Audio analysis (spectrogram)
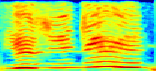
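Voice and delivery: high, slow shouted yes; hammed-up shouting match; mock shout. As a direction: insist loudly, dragging it out. Acted egg quarrel escalating.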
